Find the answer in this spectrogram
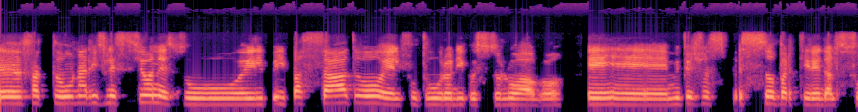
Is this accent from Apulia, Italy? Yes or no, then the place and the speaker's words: no; Domodossola, Piedmont, Italy; io sono di Domodossola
